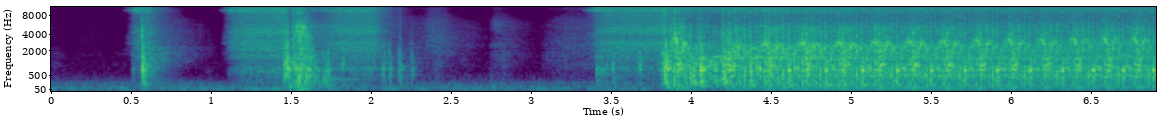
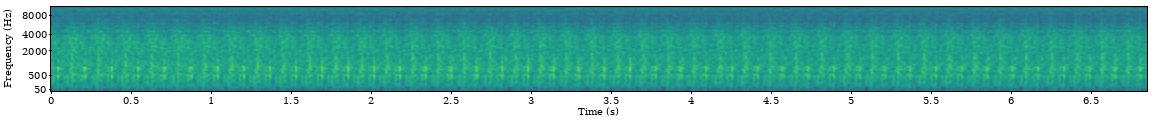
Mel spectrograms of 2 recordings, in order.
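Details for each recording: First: 3D-printed 412cc air-driven V8 model engine on its second run, high friction: after a few puffs of air it runs fast with a rough, clattering chatter and dry rasp; builder suspects it needs lubrication, then pours 5W-30 into the intake. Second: >> Okay, it sounds good. But one thing that I don't want to happen is something overheating and welding itself on like the plastics.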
